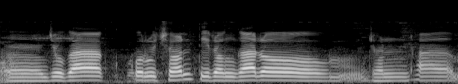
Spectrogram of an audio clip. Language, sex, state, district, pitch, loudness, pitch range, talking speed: Odia, female, Odisha, Sambalpur, 185 Hz, -16 LUFS, 175-195 Hz, 80 wpm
